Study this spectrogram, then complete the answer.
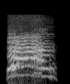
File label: pushed, rodian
